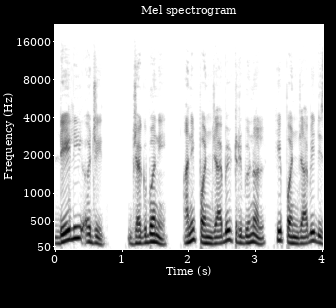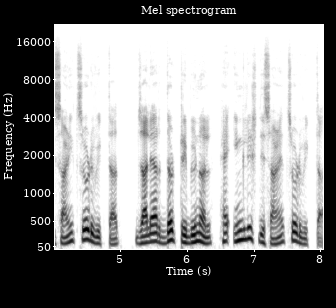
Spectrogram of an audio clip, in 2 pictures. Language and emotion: Goan Konkani, neutral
